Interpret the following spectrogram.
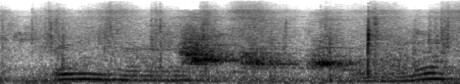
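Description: A dog barking amid small children's voices, with a sharp click shortly before the end.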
